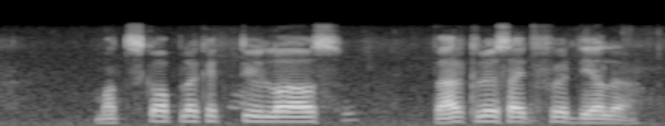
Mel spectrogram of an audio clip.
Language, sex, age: Afrikaans, male, 20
